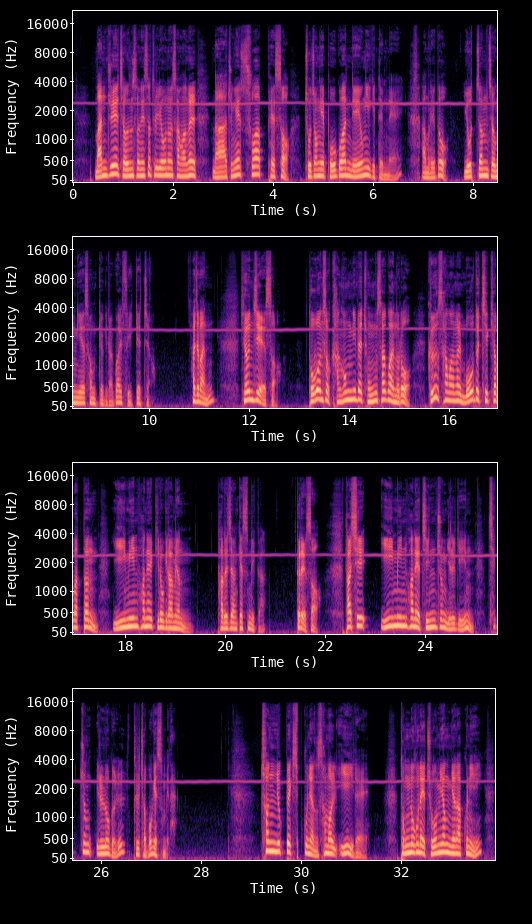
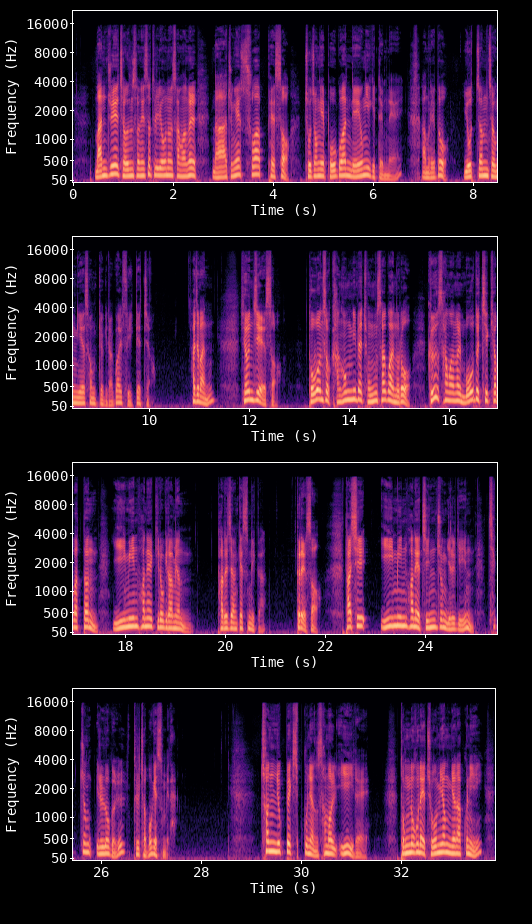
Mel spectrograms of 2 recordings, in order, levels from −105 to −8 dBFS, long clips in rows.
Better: second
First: high-pitched whine; faint; throughout; 2.5 kHz, 25 dB below the speech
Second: none

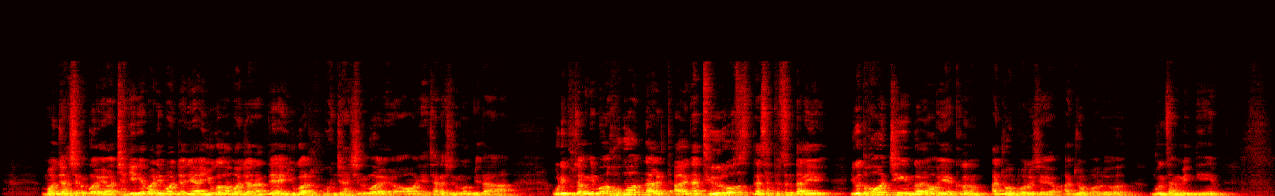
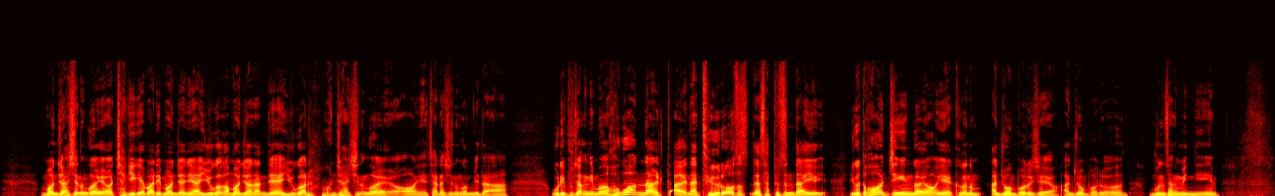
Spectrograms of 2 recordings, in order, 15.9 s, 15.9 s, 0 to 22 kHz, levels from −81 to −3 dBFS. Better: second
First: room echo; slight; dies away in 0.4 s // off-mic speech; far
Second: none

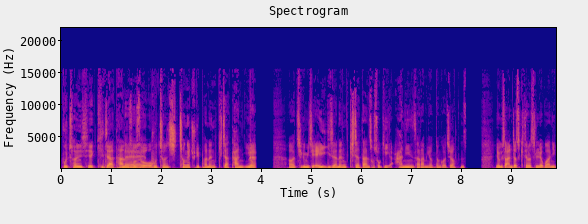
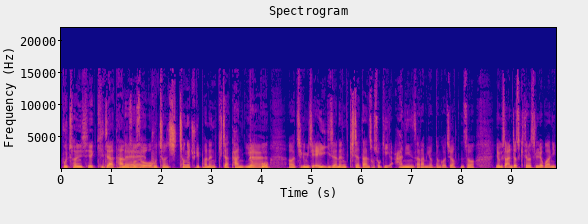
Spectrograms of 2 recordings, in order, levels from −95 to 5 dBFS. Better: second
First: audio cutting out; at 4 s and at 8 s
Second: none

